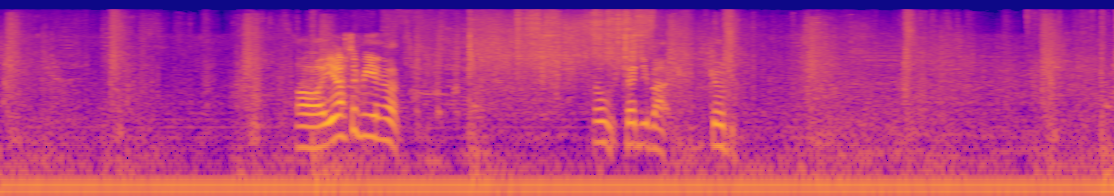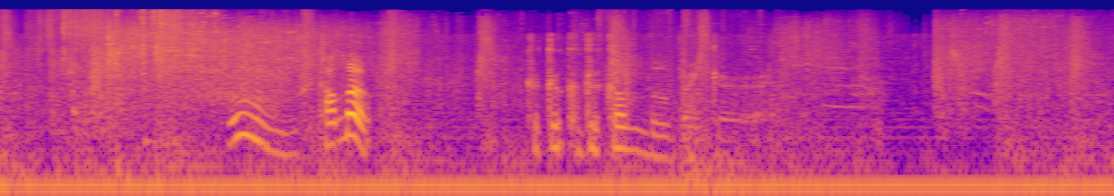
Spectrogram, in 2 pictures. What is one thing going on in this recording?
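Spells and weapons clash with sharp bursts and whooshes in a fight.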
